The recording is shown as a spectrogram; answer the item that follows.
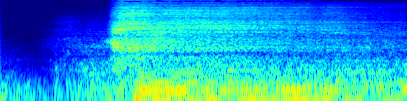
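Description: A whoosh that swells in the first second and breaks into a loud, steady hiss with a low rumble under it: a transition sound effect.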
